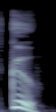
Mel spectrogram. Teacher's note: The correct way to say it is gu. It's that sharp, falling sound combined with that burst of air from the ku. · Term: fourth falling tone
